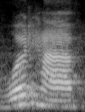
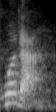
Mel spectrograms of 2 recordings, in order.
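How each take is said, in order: First: Both words are said fully and separately. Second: The words are reduced and blended into one.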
